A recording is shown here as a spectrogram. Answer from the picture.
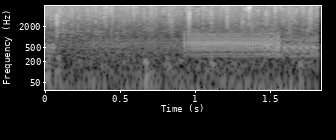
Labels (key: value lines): label: biophony, croak
recorder: SoundTrap 500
